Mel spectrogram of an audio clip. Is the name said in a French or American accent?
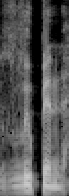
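American. The name is said with an American accent.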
